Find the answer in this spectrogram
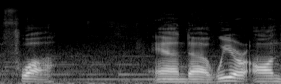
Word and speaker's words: Foy: Uh so we are in between Baston and the town of Foy. I think locally they pronounce it Fua.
